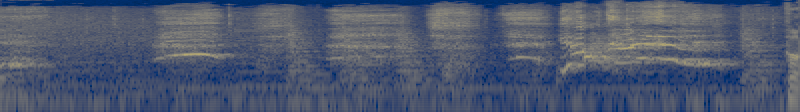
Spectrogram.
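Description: Background music with a woman crying: a few short sobs and gasps.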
